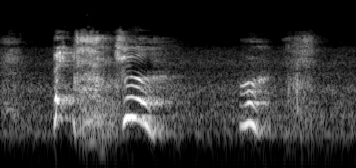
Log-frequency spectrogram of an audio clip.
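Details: Several voiced, sneeze-like bursts over a steady background hiss; a woman deliberately provokes the sneezes with paper.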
